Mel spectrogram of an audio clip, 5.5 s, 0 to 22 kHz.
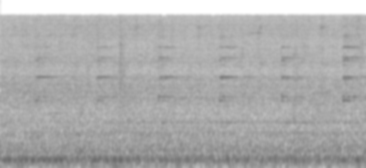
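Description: A train with Southern Pacific diesel switcher locomotive 1195 rolls slowly through a road grade crossing, its diesel engine making a steady low rumble. Over it, the crossing bell dings about once a second.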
